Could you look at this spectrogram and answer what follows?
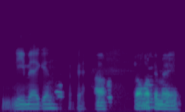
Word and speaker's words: Nijmegen: yonder um above uh nigan nean correct pronunciation nean okay don't look at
